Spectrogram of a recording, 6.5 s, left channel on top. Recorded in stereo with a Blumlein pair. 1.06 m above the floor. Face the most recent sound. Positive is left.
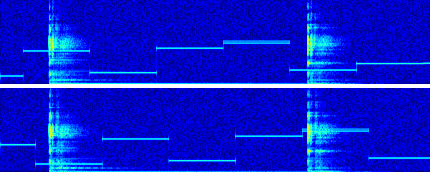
turn(degrees=5)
